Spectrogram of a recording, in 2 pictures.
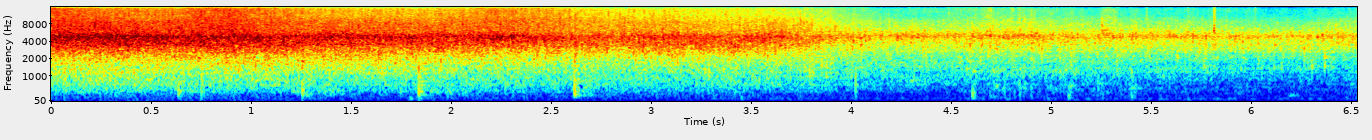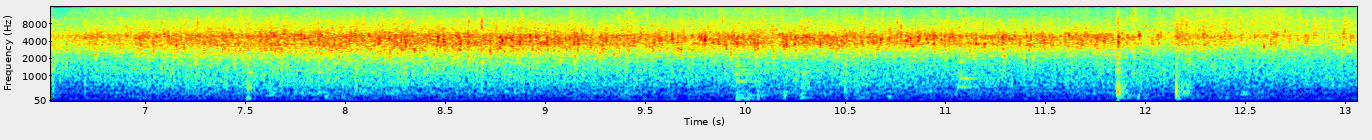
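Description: Seasoned shell-on shrimp sizzling as they go into hot oil in a metal wok. The sizzle is loudest at first and settles to a steady frying hiss after about four seconds. A few light knocks of the metal slotted spoon against the wok sound through it.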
